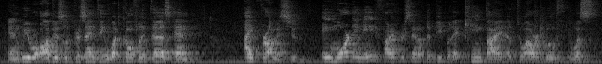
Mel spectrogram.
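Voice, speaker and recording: A man in his thirties from Brazil with a Brazilian Portuguese accent, giving a casual conference talk as a developer advocate, often adding tag questions. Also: a little high. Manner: conversational, frequent tag questions. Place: small meeting room, indoors. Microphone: far camera. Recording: roomy, distant, faint hiss.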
